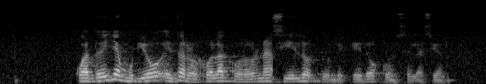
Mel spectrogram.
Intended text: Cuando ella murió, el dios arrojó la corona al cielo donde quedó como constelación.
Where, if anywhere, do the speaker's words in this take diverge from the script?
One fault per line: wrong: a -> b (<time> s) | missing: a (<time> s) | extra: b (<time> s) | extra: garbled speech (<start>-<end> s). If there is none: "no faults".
missing: dios (1.8 s)
missing: al (2.7 s)
missing: como (3.8 s)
